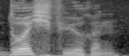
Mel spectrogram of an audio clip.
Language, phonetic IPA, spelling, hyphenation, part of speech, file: German, [ˈdʊʁçˌfyːʁən], durchführen, durch‧füh‧ren, verb, De-durchführen.ogg
- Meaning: 1. to perform, to conduct (a study, a ceremony, an operation, etc.) 2. to implement, to carry out, to execute, to put into action (a decision, measures, etc.)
